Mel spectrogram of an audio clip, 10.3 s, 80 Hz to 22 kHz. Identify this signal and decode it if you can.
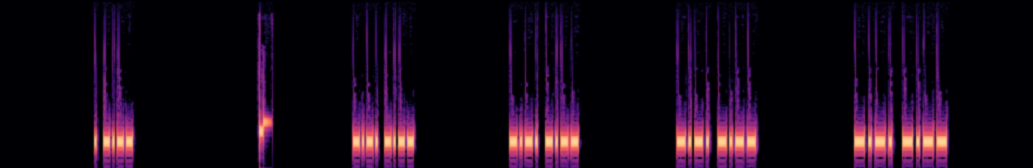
Morse code, heard as a keyed tone, about 49 wpm, 700 Hz. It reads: EY CY CY CY CY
